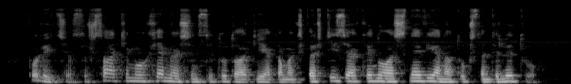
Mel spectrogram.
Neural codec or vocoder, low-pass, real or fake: none; 14.4 kHz; real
